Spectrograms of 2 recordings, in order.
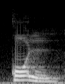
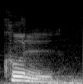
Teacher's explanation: dia ada di dari lidah paling belakang muncul suaranya qo kalau ka itu agak naik dikit ya masih di bagian belakang lidah tapi agak maju dikit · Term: makhraj huruf qo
